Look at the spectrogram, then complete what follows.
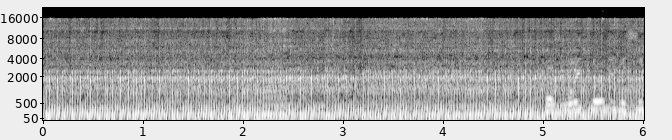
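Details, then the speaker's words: Curb-found 25cc Craftsman two-stroke string trimmer after refitting the fuel return line: small two-stroke buzzes steadily with an even, unbroken note and no misses or surging; runs normally. "adjust the high idle, but I think it's going to run perfectly fine the way it is, to be honest with you, especially in the spring."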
